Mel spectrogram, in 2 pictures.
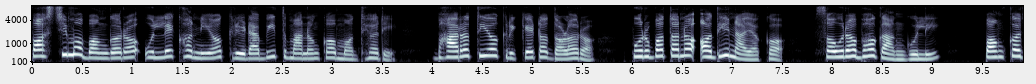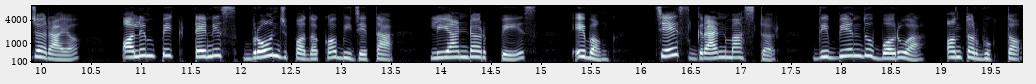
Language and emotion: Odia, neutral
